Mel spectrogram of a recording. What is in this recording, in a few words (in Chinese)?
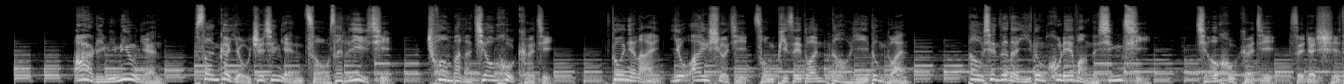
男 科技 轻松 时尚; 交互科技UI设计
